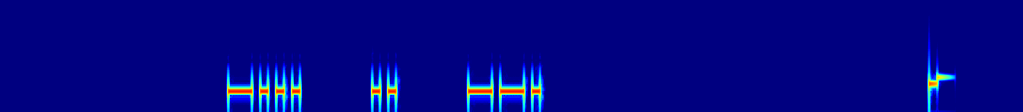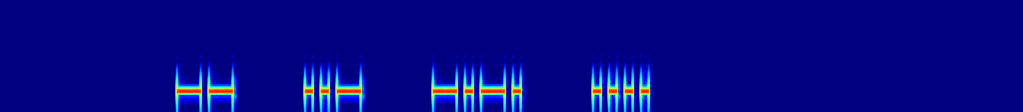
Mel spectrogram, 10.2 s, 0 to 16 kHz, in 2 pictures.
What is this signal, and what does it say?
Morse code, heard as a keyed tone, about 30 wpm, spaced as for 17 wpm, 700 Hz. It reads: BIG MUCH
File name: course / 30:10wpm / 237 Lesson 38f - Letter q - Words 30wpm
